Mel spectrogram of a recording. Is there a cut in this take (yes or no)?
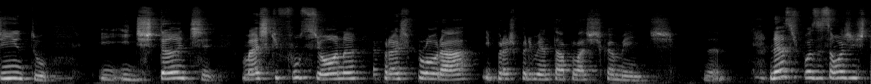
yes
